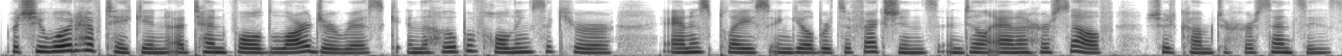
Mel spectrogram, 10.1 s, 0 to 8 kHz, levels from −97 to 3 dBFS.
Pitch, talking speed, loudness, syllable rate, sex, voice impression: 225 Hz, 165 wpm, -21 LUFS, 4.7 syllables/s, female, very feminine, very young, very thin, slightly relaxed, slightly weak, dark, very soft, slightly muffled, fluent, slightly raspy, very cute, intellectual, very refreshing, sincere, very calm, friendly, reassuring, very unique, elegant, very sweet, very kind, slightly sharp, modest, light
